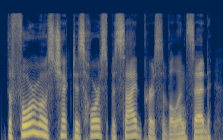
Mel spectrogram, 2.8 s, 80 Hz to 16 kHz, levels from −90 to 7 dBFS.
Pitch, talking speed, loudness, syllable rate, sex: 145 Hz, 195 wpm, -18 LUFS, 6.8 syllables/s, male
